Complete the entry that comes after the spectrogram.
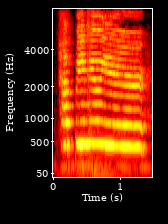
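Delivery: high, slow, loud party cheer; excited cheer. Shown as a demonstration. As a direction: shout it out like it's midnight. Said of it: "Like this".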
